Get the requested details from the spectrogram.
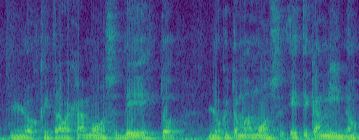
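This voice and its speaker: There is noticeable background noise and audible room echo. A man talks at a medium pitch. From Argentina, Buenos Aires province. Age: 70s. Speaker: journalist and former TV producer. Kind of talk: interview.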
